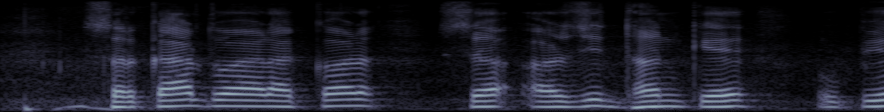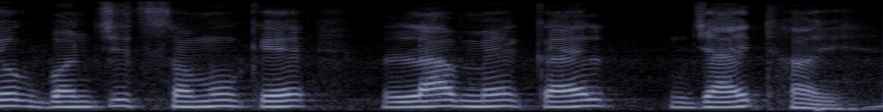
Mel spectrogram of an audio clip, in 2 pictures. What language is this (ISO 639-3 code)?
mag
